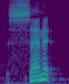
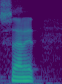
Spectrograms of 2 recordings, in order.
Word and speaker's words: Sennett: But during her time at Sennett Bathing Beauties, which is where she goes after Fox, and I think I'm pronouncing that right. It's it's spelled S E N N E T T.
